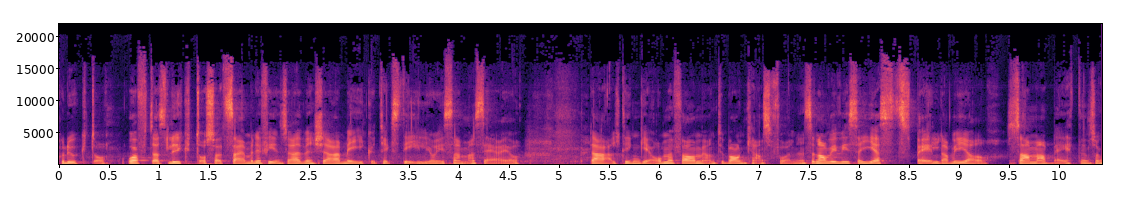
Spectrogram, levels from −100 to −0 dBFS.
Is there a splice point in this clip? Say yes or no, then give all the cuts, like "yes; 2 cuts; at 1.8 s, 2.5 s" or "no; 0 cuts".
yes; 1 cut; at 5.3 s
